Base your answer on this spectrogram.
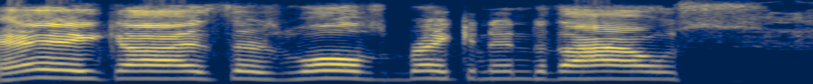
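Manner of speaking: shrill, very high, loud yell. In a tabletop game, the player's character alerts the group; yelling a warning. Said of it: "I'm gonna start yelling".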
